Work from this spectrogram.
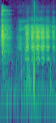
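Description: A sheep in the Minecraft video game gives a single short, nasal bleat, clear and close, with no voices over it.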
